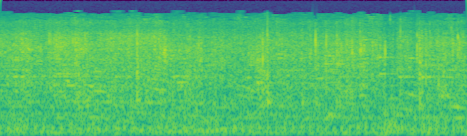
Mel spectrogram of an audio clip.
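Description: Hooves of Camargue horses striking a tarmac road as a troop of riders approaches, mixed with the voices of people talking nearby.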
